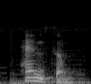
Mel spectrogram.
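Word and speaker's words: handsome: Silent D का second rule होता है, कुछ कॉमन वर्ड्स के साथ डी को प्रोनाउंस नहीं करते, डी साइलेंट होता है। For example handkerchief, handkerchief, handkerchief, हैंडसम, हैंडसम, हैंडसम, sandwich, sandwich, sandwich, Wednesday, Wednesday. देखिए इन सभी वर्ड्स में डी साइलेंट है, डी का उच्चारण नहीं किया गया है।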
